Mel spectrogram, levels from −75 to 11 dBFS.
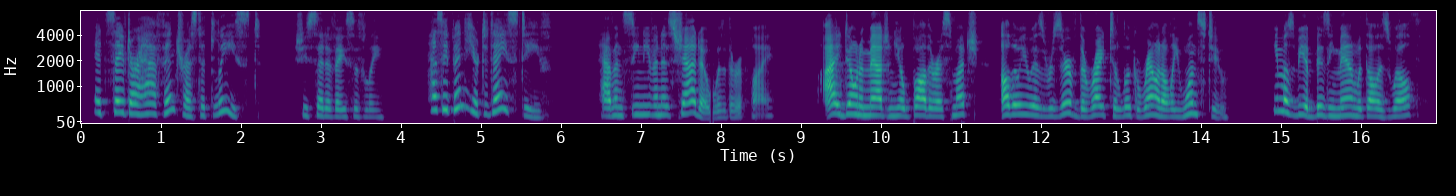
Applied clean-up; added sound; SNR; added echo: none; none; none; none.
